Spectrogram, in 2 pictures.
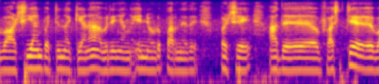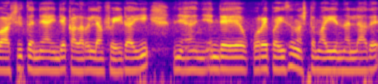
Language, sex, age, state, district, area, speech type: Malayalam, female, 60+, Kerala, Palakkad, rural, spontaneous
